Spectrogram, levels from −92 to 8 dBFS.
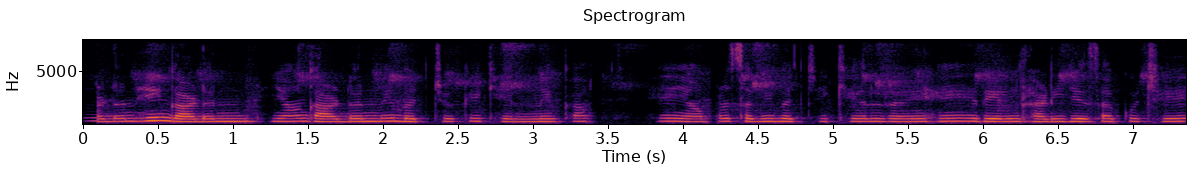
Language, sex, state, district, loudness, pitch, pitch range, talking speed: Hindi, female, Jharkhand, Jamtara, -32 LUFS, 265 Hz, 255-270 Hz, 170 wpm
